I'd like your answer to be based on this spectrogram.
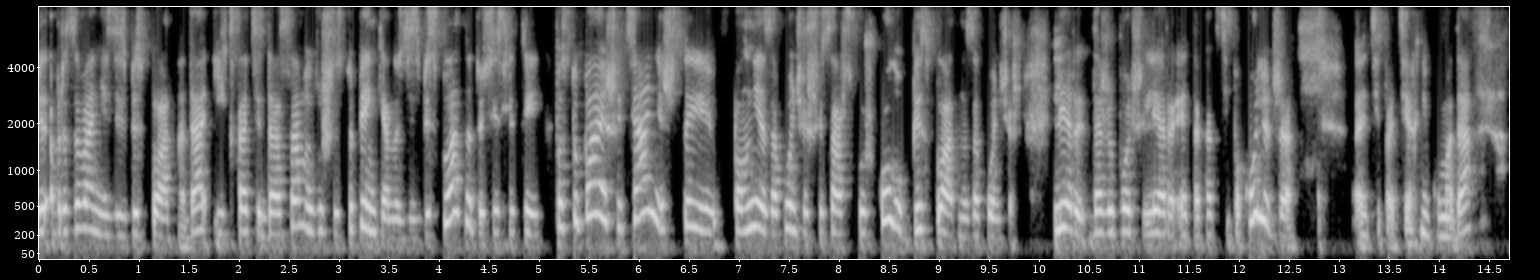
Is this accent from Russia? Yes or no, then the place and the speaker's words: no; Belarus; Но мы-то белорусы знаем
